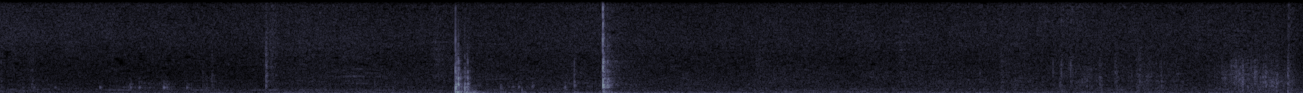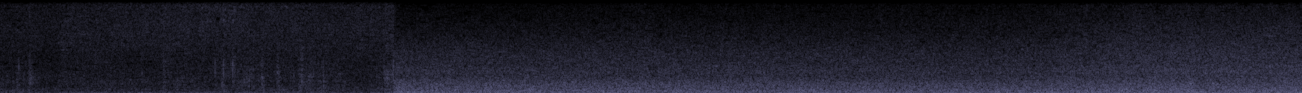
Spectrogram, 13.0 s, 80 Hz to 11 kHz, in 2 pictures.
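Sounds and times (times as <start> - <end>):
background hiss: 0.0 - 10.9
sharp knocks: 2.3 - 3.2.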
